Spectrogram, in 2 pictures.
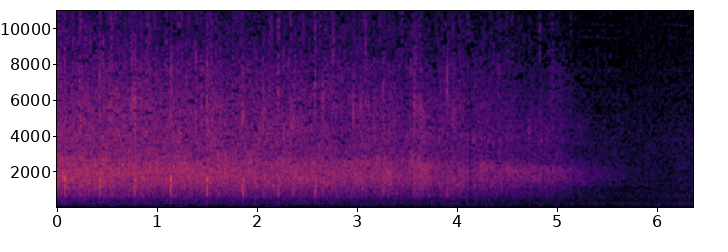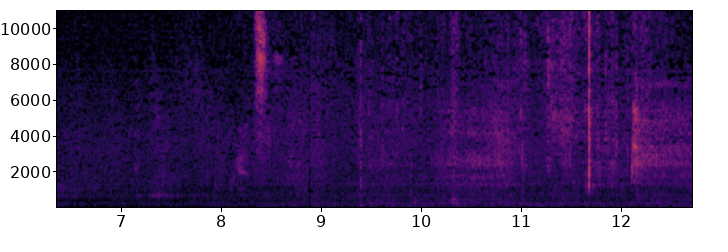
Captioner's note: applause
